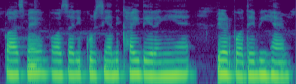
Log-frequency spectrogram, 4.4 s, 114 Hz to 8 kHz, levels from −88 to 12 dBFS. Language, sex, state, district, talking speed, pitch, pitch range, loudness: Hindi, female, Uttar Pradesh, Lalitpur, 175 wpm, 185 Hz, 180-190 Hz, -15 LUFS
